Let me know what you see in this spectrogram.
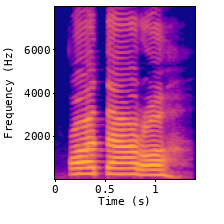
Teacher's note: یہاں بھی ہم نے وہی کیا، دو پیش کی تنوین ہے تا پہ، اس تا کو ہم جو گول تا ہے، اس گول تا کو ہم ہاں میں بدل کے پڑھتے ہیں وقف کرتے وقت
